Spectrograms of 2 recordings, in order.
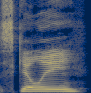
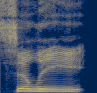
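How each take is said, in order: First: The word begins with an 'sk' sound. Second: The word begins with a plain 's' sound. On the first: This is how Americans say it. "America pronounce it Skilly" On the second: This is how people in England say it. "in England and Cornwall, it's silly"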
